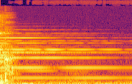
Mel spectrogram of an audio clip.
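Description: A single clock bell strike, a clock striking one o'clock, rings out: a sharp metallic hit followed by several steady, clear tones that hum on and slowly fade, with no voices.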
